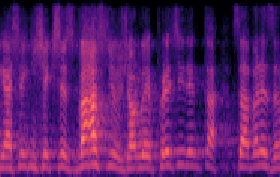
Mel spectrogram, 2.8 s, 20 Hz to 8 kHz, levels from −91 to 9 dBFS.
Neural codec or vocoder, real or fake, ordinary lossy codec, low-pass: codec, 24 kHz, 0.5 kbps, DualCodec; fake; Opus, 24 kbps; 7.2 kHz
